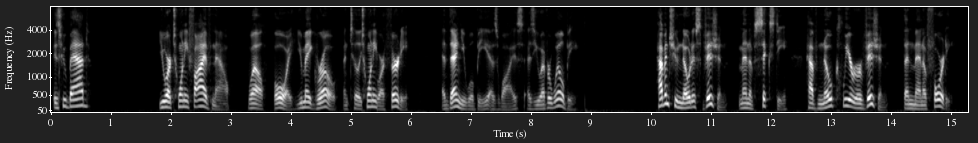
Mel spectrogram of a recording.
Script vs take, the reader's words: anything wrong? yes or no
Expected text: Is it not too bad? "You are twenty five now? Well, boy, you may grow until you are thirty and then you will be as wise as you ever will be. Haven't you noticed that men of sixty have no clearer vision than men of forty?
yes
